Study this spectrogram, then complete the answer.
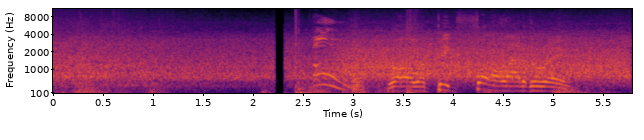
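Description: A large crowd cheers and roars loudly throughout.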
